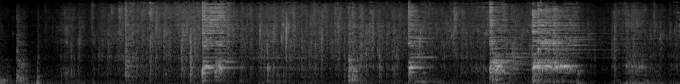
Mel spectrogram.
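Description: Food is stirred in a cooking pot with a spoon, scraping and clinking against the metal in uneven bursts over a soft sizzle, close and fairly loud, no talking.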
